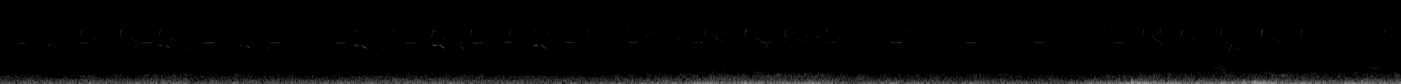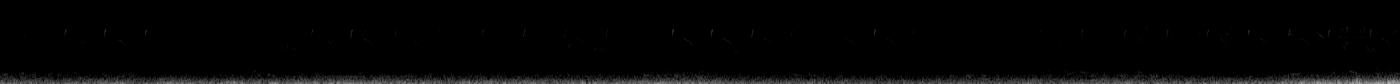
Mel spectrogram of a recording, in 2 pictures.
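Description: Birds calling with rapid, repeated short chirps, many overlapping at once, with an evenly repeated note in the first few seconds. Underneath is a low rumbling noise that swells about eleven seconds in and again near the end.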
